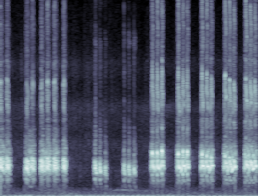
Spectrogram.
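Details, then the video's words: Long-tailed shrike calling a rival: harsh, buzzy, broadband notes in quick bursts, about three to four per second with a short gap mid-sequence, over a faint low hum. "pancingan cendet gacor full isian CUITAN MEMANGGIL LAWAN"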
